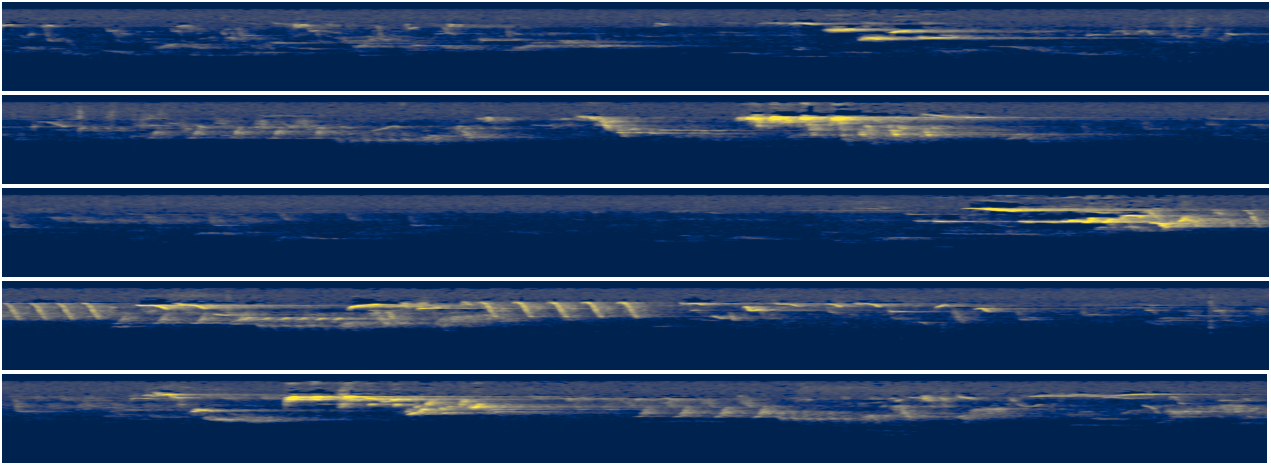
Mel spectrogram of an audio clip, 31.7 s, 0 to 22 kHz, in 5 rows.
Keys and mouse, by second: 1.4 shift+click, 2.9-3.8 drag, 5.2 click, 5.9 shift+click, 7.0 click, 8.4-9.3 drag, 9.6 click, 10.4 drag, 11.0 click, 11.8 click, 12.4 click, 13.5 click, 14.2 click, 15.9 click, 16.8 click, 17.1 ctrl+click, 18.8 click, 19.7-21.4 ctrl+drag, 22.2 drag, 22.5 drag, 23.4 click, 24.2 click, 26.2-31.6 typing.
